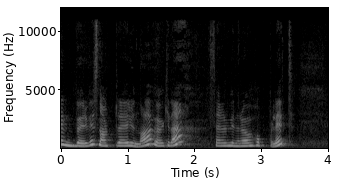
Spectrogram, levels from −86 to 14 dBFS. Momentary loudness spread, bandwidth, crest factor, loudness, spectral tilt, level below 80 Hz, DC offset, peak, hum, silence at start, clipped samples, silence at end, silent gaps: 9 LU; 11.5 kHz; 18 dB; -35 LUFS; -5 dB/octave; under -90 dBFS; under 0.1%; -18 dBFS; none; 0 s; under 0.1%; 0.55 s; none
